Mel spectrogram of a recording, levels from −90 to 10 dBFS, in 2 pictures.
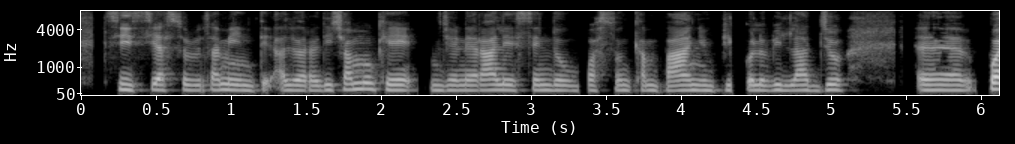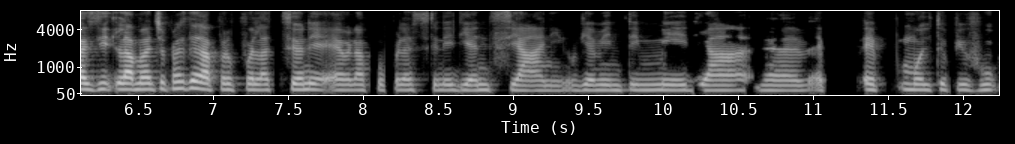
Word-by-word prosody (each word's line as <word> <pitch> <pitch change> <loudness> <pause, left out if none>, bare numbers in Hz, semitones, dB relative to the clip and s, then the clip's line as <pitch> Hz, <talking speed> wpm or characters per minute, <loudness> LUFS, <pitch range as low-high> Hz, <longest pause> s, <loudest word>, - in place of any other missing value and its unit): Sì, 200 -3 0
sì, 190 +2 -3
assolutamente. 190 -2 -2
Allora, 175 -1 -2
diciamo 200 +5 0
che, 185 -4 0
in 180 - -8
generale 180 +1 0
essendo 185 0 -3
un 170 - -8
posto 180 +1 -7
in 180 - -4
campagna, 180 +1 0
un 175 - -5
piccolo 180 0 -3
villaggio, 185 +1 -2 0.5
uhm, 185 -1 +1
quasi 215 0 +6
la 215 -1 +9
maggior 215 +2 +4
parte 240 +2 +4
della 220 -4 +9
popolazione, 200 0 +1
è - - 0
una 190 0 0
popolazione 190 0 -5
di 190 - -2
anziani. 180 -2 -1
Ovviamente 185 0 -3
in 190 0 -3
media, 185 -1 0 0.2
ehm, 175 -1 -3
è - - -4 0.3
è 195 -1 0
molto 200 -1 -1
più 195 +1 -5
fu 190 +2 -4
185 Hz, 180 wpm, -22 LUFS, 180-195 Hz, 0.5 s, la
